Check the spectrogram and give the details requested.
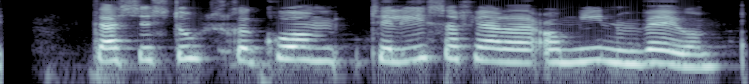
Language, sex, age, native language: Icelandic, female, 12, Icelandic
